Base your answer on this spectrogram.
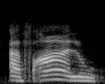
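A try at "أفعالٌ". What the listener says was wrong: Tanwin.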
